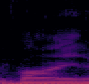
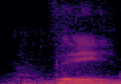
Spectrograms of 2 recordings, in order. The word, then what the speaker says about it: Vayne: Vayne trying to be sneaky or Vine or whatever. Vayne. Vayne, right? Yeah. I thought I'd been saying it wrong.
